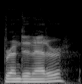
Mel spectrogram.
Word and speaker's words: Brendan Eder: Well, it's a privilege to have you, and you've confirmed that we have indeed been saying your name incorrectly as Brendan Eder, but it is fantastic to have you here, Brendan.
